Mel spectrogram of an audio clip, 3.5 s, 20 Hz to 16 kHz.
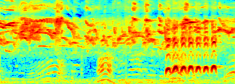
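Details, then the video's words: Oriental magpie-robin singing at a 2024 songbird contest in Aceh: rising whistles, then a fast run of seven loud, even notes, with other birds chattering behind and people talking. "GANTANGAN KACER"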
